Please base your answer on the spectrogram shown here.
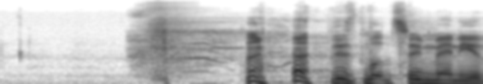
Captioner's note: laughs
